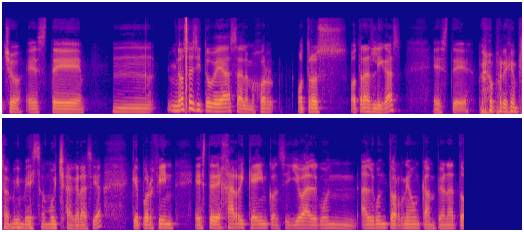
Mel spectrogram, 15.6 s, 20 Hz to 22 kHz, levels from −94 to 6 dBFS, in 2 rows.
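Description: At 2.75 s a short, loud crack cuts across the speech. This is an uninitialised buffer: about 10 ms of audio was played before anything had been written into it, so leftover memory contents came out as samples.

At 14.72 s the speech stops abruptly in the middle of a sound and drops straight to digital silence with no natural decay, staying silent to the end. This is a cut-off end: the final buffers were never written or played out.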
